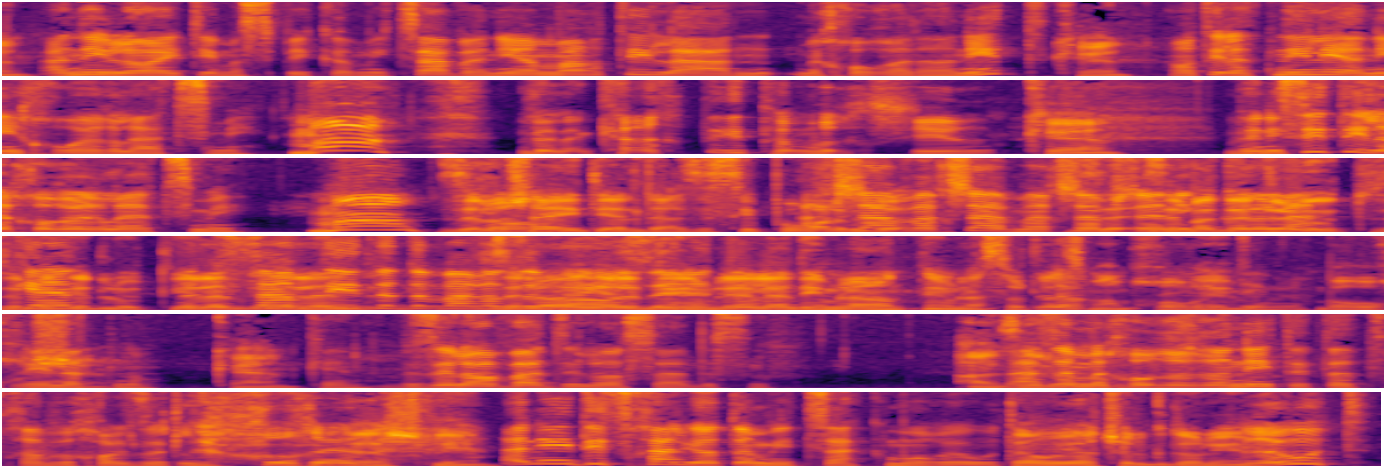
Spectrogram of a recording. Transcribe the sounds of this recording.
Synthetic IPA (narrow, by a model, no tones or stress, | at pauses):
nanilo̞aitimaspikamit͡saveaniamaʁt̪ilameχoʁananitkʰḛnamaʁt̪ilatnilianiχo̞ʁe̞ʁleat͡smimave̞lakʰaχtietʰamaχʃiʁkʰen | venisitileχo̞ʁeʁleat͡smi | mazelo̞ʃeajitiald̪azesipuʁalʃavaχʃavmaːχʃaʃeanzeibeɡadlut̪zekeɡad̪lut̪jelsltietad̪avaʁazeloajeladimljeladimlo̞not̪nimlaːso̞tlalosmamχoʁḭmdimlobaʁuχleenanukʰenkenvezelo̞avadzelo̞asaadaso̞f | ʔazeazameχo̞ʁeʁanitajtat͡sχabe̞χo̞lzo̞t̪leχoʁeeaʃlimaniait̬it͡sχalijo̞tamit͡sakmo̞ʁeutt̪ahujotʃelɡd̪o̞lḭmʁeut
